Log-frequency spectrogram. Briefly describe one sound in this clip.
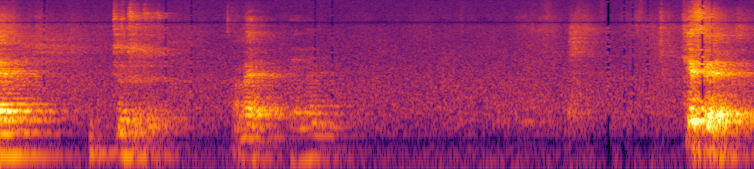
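A man speaks calmly and formally, with long pauses.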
